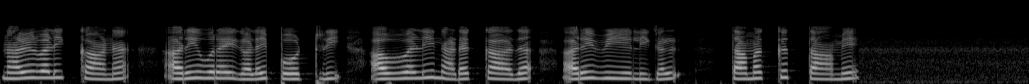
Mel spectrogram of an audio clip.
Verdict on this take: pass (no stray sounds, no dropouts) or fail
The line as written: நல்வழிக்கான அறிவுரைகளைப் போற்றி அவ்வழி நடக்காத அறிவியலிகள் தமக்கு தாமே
pass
